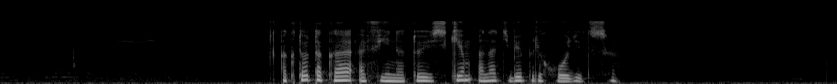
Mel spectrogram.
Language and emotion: Russian, neutral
